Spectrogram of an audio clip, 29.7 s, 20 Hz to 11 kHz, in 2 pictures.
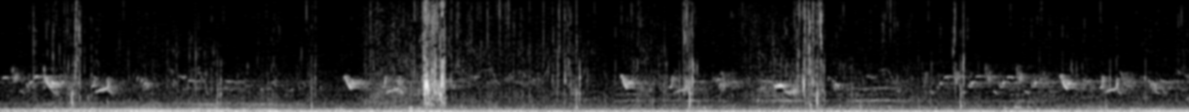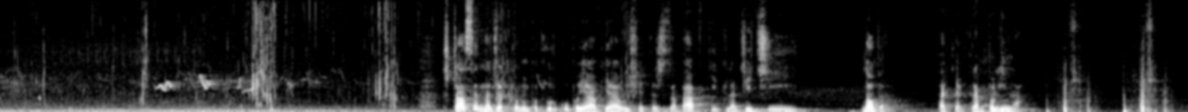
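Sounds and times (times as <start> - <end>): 
bird chirps: 0.0 - 20.3
water sloshing and lapping against a small boat on a lake: 0.0 - 23.5
steady low outdoor rumble: 0.0 - 27.7
speech: 20.6 - 25.0, 25.6 - 26.0, 26.6 - 28.4.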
